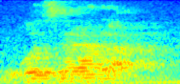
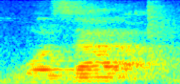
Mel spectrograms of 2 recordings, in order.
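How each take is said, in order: The two takes are said the same way.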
